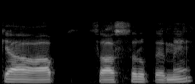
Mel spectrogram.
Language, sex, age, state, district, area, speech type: Hindi, male, 45-60, Madhya Pradesh, Betul, rural, read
